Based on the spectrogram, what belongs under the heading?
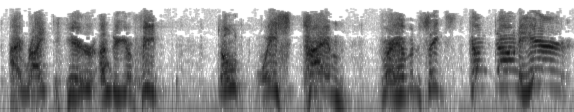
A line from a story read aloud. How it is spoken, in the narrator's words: In terrible silence, he screamed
